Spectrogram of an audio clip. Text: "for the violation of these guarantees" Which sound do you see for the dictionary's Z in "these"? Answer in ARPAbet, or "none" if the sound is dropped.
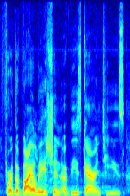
Z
